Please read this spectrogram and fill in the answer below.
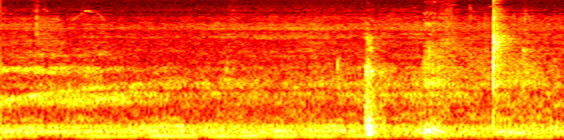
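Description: Quiet room tone with a low steady hum, broken by two short clicks about three quarters of the way through.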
